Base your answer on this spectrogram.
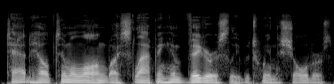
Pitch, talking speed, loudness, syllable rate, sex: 85 Hz, 195 wpm, -20 LUFS, 5.9 syllables/s, male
